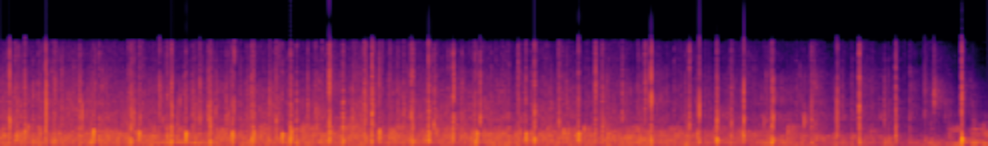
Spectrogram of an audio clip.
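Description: An audience of children claps in a large echoing hall.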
